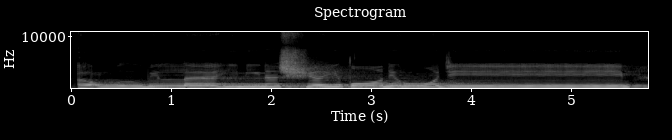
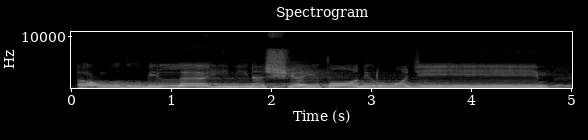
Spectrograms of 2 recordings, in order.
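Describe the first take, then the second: First: It is recited at a medium tempo. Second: It is recited at a fast tempo. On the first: "tempo bacaan dengan level sedang" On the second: "hadar ini bacaannya dia temponya cepat"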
